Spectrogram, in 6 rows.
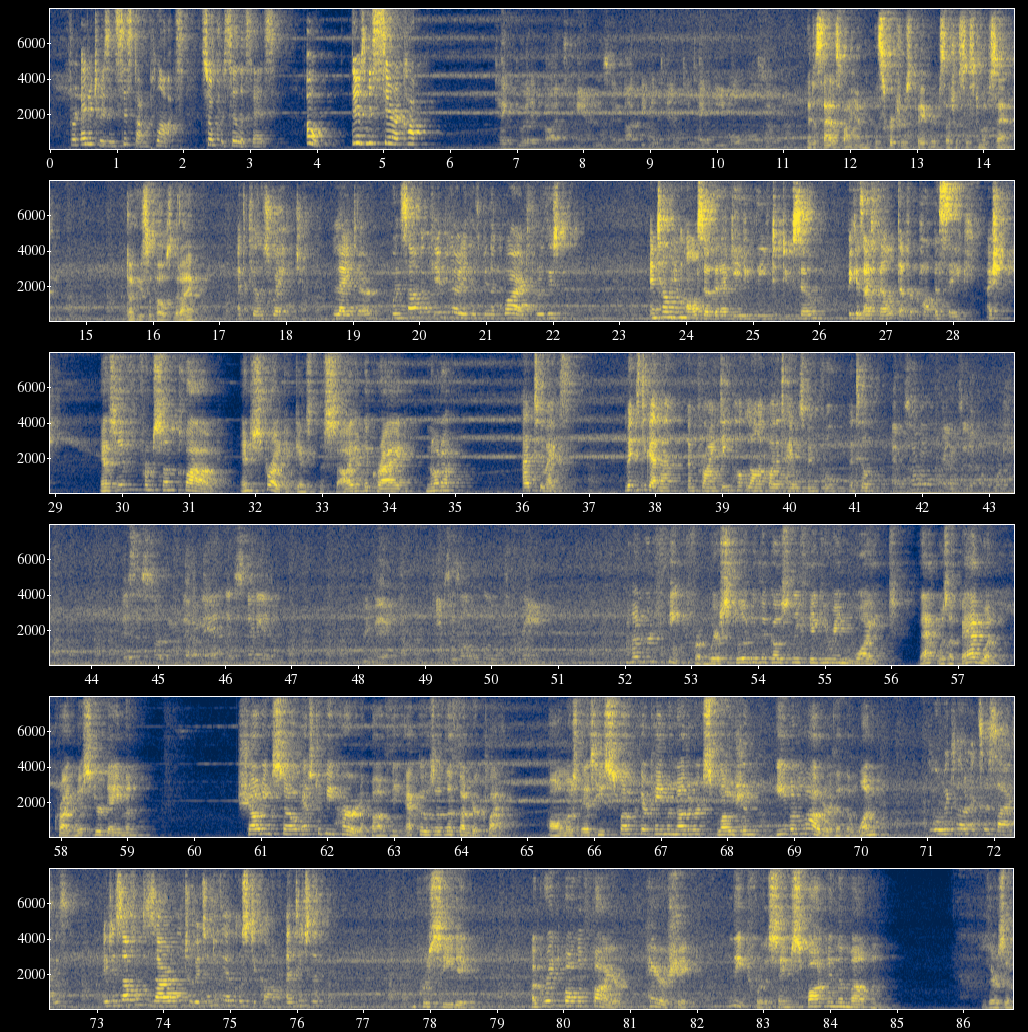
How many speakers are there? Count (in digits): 7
